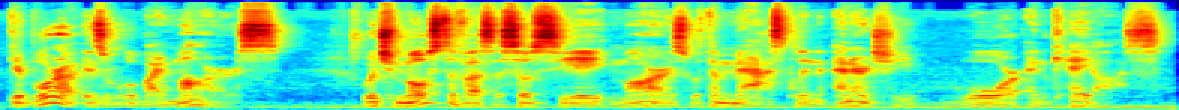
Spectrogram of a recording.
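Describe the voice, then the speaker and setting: A man whose first language is Portuguese, calmly explaining tarot in a measured, soft-spoken way. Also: deep voice. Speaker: tarot teacher. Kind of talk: calm explanatory lecture.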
